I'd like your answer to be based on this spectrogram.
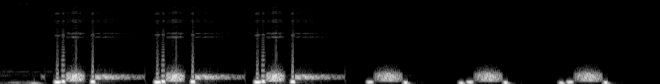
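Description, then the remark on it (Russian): An aortic stenosis heart murmur, as heard through a stethoscope: loud rhythmic heartbeats with a harsh, rough, scraping, medium-pitched crescendo-decrescendo whooshing in mid-systole between the beats, then several quieter beats with softer murmurs. Best heard at the second intercostal space right of the sternum, radiating along the carotid arteries. No talking. “Шум аортального стеноза лучше всего слышен в области второго межреберия справа от грудины вниз до верхушки сердца.”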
